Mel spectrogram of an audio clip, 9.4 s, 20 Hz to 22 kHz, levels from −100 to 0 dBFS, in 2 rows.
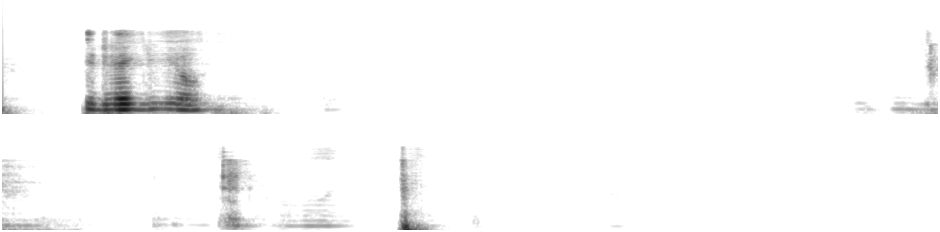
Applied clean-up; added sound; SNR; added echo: neural mask model DeepFilterNet 3.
